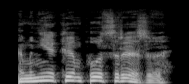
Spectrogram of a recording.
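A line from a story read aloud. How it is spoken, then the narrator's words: Gloomy joke. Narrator (Russian): мрачно сострил Сорокин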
